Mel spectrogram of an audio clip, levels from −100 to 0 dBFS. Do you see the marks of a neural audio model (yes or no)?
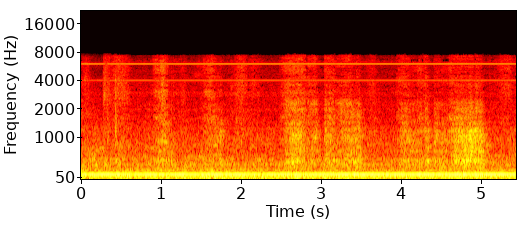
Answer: no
